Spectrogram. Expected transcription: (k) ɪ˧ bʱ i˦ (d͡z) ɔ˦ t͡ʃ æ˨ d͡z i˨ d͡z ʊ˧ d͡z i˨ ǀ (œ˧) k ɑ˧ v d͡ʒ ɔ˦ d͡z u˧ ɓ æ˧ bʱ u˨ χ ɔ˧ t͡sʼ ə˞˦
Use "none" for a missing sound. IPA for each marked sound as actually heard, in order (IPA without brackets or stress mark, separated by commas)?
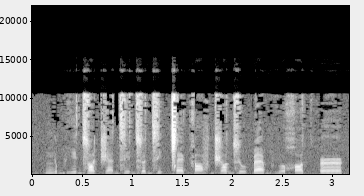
ŋ, d͡z, ɛ˧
